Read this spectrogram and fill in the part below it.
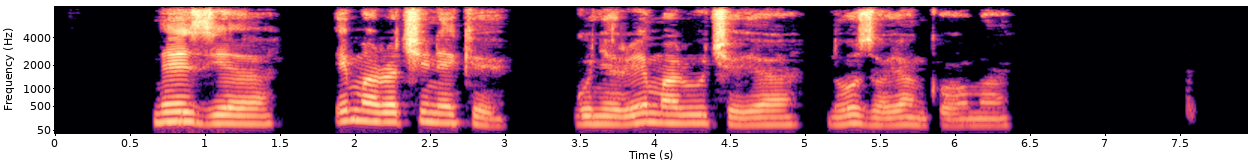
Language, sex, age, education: Igbo, male, 30-45, tertiary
